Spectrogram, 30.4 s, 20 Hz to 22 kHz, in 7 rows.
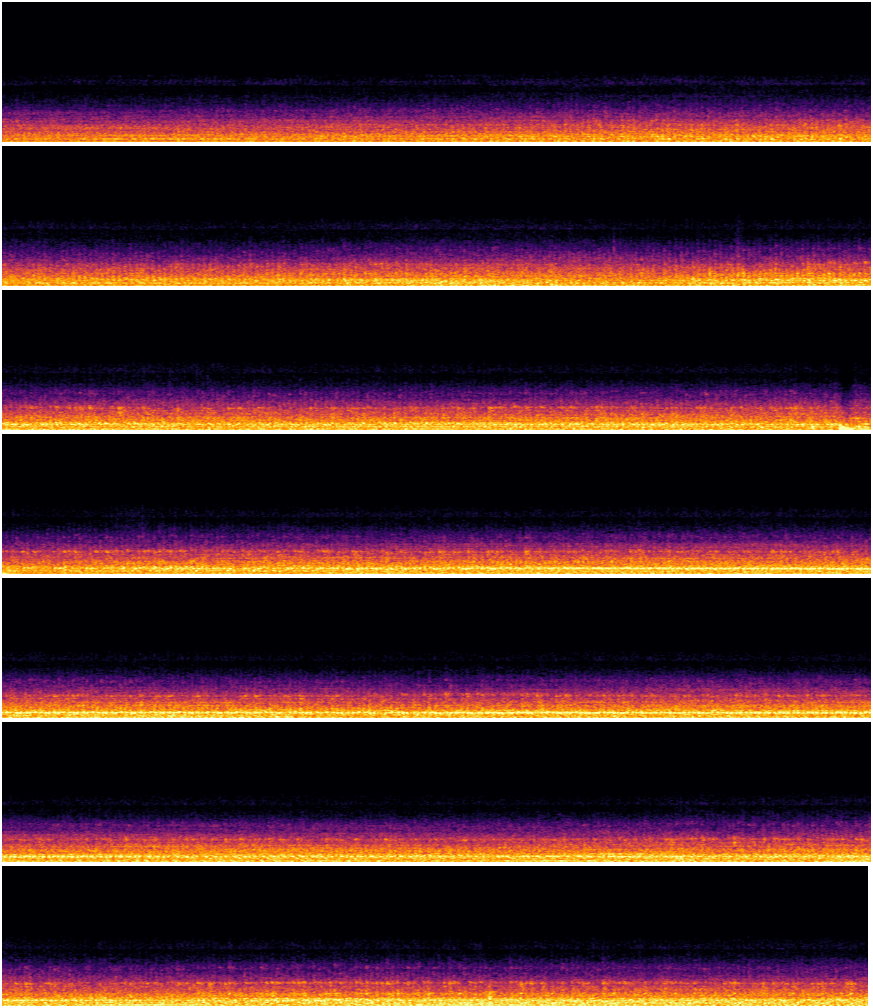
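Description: Diesel engine of a 2004 Sterling plow/spreader truck idling steadily, getting louder as the microphone moves up along the truck toward the cab, with one brief click about thirteen seconds in.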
